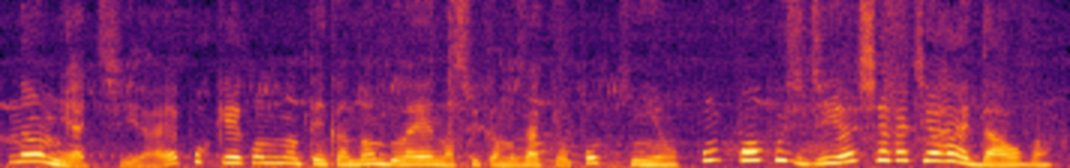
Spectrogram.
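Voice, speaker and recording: A woman's voice: mid-range voice, very animated, moderate pace, dark tone, a little hiss or hum. A woman telling a story in an interview, acting out the voices of the people in it.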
